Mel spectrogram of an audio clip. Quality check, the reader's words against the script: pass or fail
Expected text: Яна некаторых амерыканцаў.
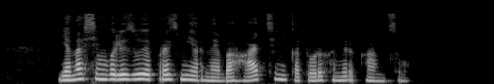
fail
